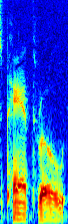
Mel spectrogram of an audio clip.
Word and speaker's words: Panthro: And, you know, I should have said this in the beginning, but everybody knows it's Panthro. It's a play on the word panther, like the big black, wild feline. So Panthro Fitness, I'm like, okay, talking about ripping off Panthro, definitely ripping off Panthro, okay?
